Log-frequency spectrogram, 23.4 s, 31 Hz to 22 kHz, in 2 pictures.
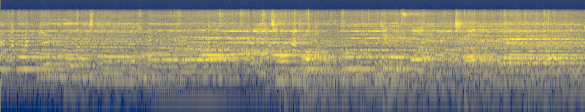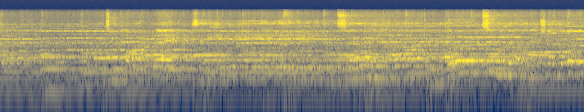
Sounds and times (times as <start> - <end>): Male singing: 0.0 - 12.2, 13.5 - 23.3
Music: 0.0 - 23.3.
